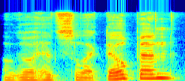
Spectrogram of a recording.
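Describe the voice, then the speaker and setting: A man presenting a step-by-step software demonstration in an unscripted, deliberate way, often pausing mid-sentence. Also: mid-range voice, sing-song.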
